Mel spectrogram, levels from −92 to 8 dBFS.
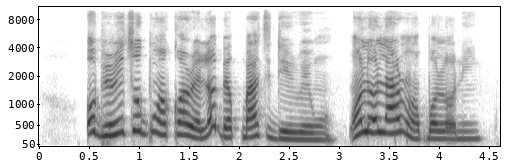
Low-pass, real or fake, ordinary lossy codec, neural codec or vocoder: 9.9 kHz; real; Opus, 24 kbps; none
